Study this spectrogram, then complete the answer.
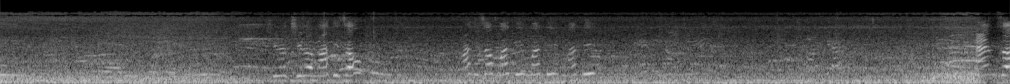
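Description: Young children chatter and squeal nearby in a busy, echoing hall.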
